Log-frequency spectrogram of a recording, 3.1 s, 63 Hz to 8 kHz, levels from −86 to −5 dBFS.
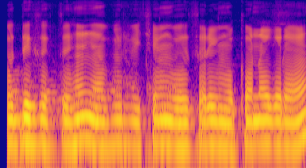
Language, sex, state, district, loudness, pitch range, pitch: Hindi, male, Chandigarh, Chandigarh, -16 LUFS, 120-125 Hz, 125 Hz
